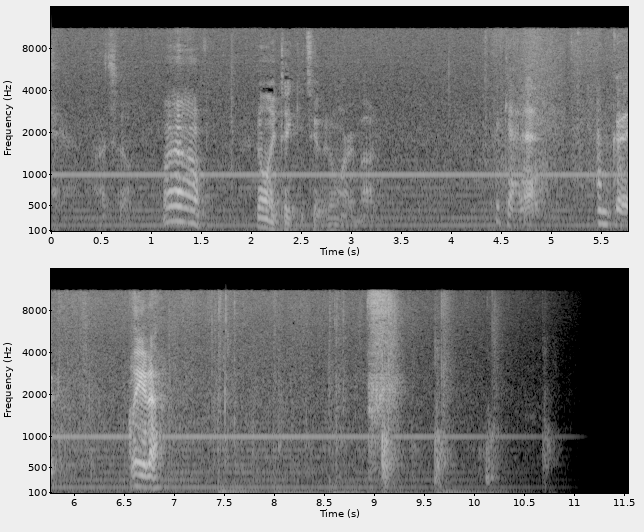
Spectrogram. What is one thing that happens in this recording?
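A young man talks and laughs.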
